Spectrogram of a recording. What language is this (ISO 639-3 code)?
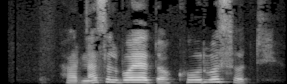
pus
